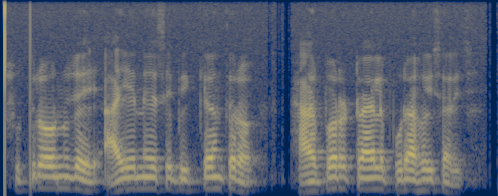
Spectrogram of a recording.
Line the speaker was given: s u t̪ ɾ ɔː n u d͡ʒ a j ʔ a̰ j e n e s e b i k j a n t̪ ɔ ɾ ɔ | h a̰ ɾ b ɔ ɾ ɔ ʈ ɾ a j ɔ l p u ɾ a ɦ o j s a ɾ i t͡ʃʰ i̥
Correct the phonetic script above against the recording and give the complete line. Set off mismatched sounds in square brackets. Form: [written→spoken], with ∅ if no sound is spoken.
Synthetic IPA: s u t̪ ɾ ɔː n u d͡ʒ a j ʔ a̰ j e n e s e b i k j a n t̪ ɔ ɾ ɔ | h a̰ ɾ b ɔ ɾ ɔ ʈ ɾ a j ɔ l p u ɾ a ɦ o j s a ɾ i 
